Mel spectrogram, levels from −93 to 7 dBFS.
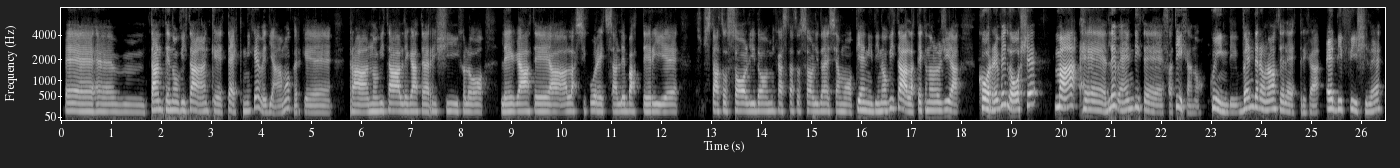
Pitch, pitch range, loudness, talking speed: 160 Hz, 155-185 Hz, -22 LUFS, 100 wpm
